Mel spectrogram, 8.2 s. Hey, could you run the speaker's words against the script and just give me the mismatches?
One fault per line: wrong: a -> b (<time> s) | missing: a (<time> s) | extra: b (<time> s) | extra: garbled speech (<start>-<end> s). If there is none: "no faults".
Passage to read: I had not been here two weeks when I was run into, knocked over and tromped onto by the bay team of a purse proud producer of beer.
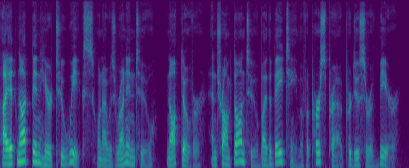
no faults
